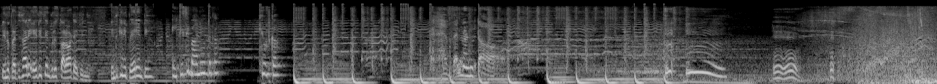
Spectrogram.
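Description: The whole clip runs at double speed and sits a full octave high, 12 semitones up, from start to finish. That's a classic wrong sample rate fault: the samples are being clocked out faster than they were captured, with no conversion in between, so timing and pitch shift together by the same factor. An exact 2:1 ratio fits audio recorded at 24 kHz being played back at 48 kHz.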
